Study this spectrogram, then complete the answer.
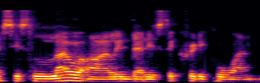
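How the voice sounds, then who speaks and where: This man has an Australian accent and a fairly low pitch. He talks at a moderate pace with ordinary pitch variation. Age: 60s. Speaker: veterinarian. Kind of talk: webinar presentation. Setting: online webinar. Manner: hesitant, many fillers.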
